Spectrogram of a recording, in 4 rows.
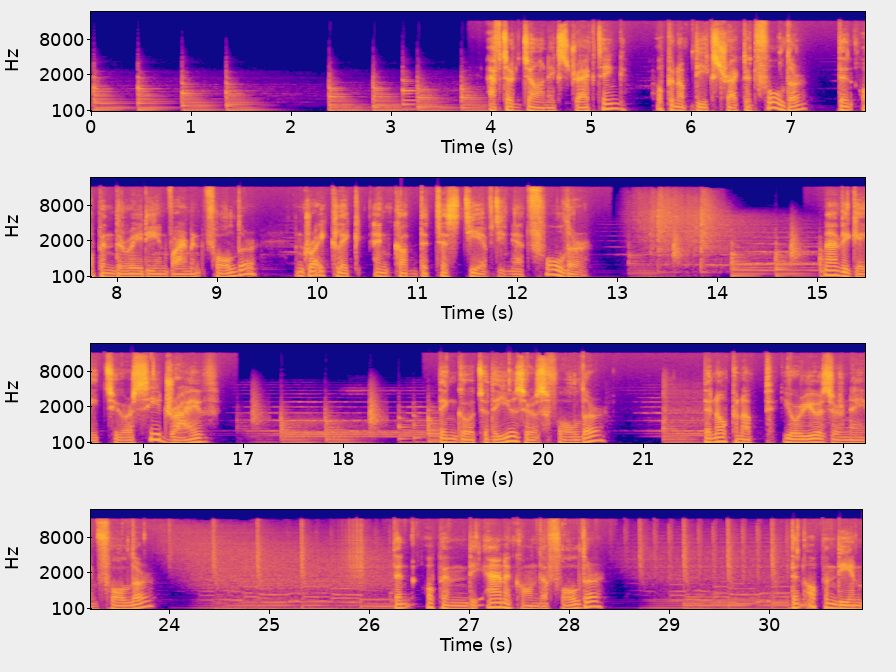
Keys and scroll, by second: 19.5 u.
